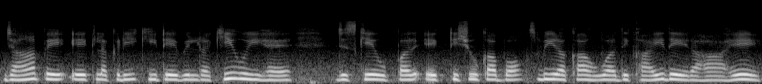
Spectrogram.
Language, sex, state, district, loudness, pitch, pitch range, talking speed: Hindi, male, Rajasthan, Jaipur, -13 LUFS, 220 Hz, 215-230 Hz, 175 wpm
